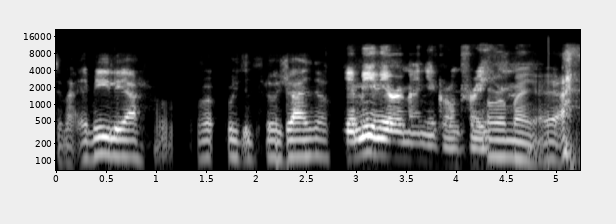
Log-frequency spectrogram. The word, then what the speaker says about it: Emilia-Romagna: Emilia, how do you pronounce it, Matt? Emilia Romagna.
